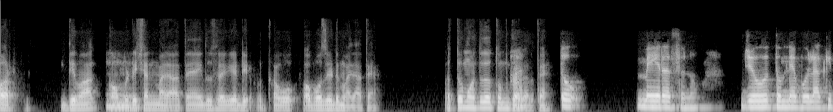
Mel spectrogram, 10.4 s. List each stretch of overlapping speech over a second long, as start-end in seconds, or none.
none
